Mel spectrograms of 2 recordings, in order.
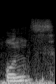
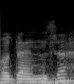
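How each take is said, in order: First: The name is said the local Danish way. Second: The name is said the foreign, non-local way.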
